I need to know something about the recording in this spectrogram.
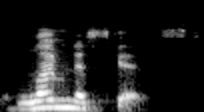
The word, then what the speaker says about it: lemniscate: Last shape today is what's called a lemniscate. And I know that doesn't look like that's how it's pronounced.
